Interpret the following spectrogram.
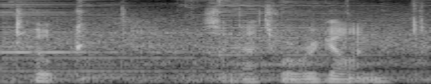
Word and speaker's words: Tok: at least not like an idiot it is pronounced Tok so that's where we're going what a miles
